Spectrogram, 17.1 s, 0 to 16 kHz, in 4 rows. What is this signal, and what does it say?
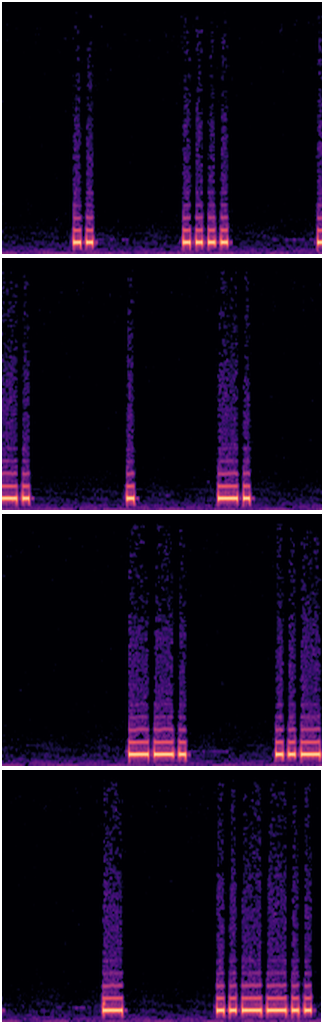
Morse code, heard as a keyed tone, about 14 wpm, spaced as for 6 wpm, 780 Hz. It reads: IHNEN GUT?
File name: Onlinelehrgang / morsen / DJ4UF Morsen14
